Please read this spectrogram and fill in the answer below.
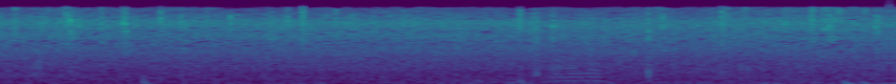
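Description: Faint, steady outdoor hiss with small scattered pattering ticks, like light dripping on forest leaves; a voice speaks briefly about three seconds in.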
